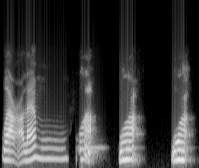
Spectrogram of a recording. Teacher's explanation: Nah, ainnya harus mengalir suaranya.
